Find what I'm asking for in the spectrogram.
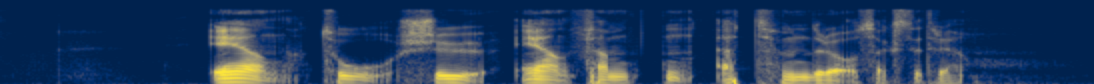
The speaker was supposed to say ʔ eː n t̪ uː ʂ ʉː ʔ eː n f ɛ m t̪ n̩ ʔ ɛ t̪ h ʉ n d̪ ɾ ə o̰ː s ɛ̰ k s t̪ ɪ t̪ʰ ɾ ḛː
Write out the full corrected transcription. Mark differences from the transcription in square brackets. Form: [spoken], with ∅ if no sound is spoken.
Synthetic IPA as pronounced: ʔ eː n [t̪ʰ] uː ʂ ʉː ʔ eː n f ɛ m t̪ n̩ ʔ ɛ t̪ h ʉ n d̪ ɾ ə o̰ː s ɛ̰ k s t̪ ɪ t̪ʰ ɾ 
